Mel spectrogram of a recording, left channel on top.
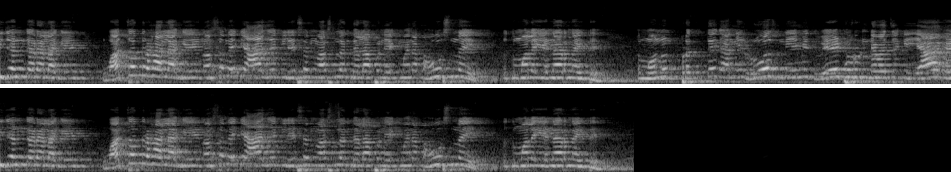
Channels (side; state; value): right; drops out; at 6.4 s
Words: करायला लागेल, वाचत राहावं लागेल. असं नाही की आज एक लेसन वाचलं त्याला आपण 1 महिना पाहूच नाही तर तुम्हाला येणार नाही ते. तर म्हणून प्रत्येकाने रोज नियमित वेळ ठरवून ठेवायचं की या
